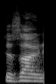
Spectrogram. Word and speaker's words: DAZN: on dazn i think the zone the zone is what cody said is how you say it um anybody else i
